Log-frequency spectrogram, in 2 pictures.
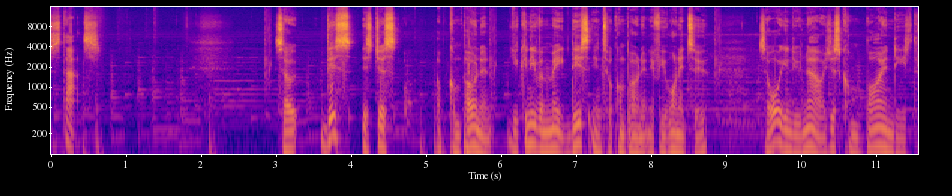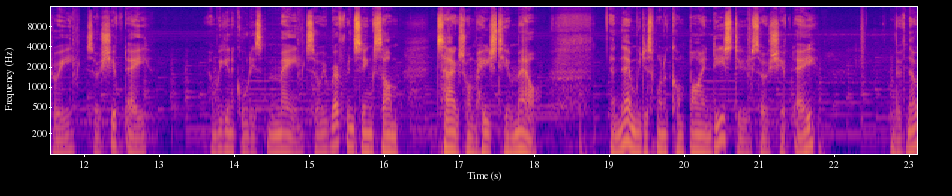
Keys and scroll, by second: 12.4 shift+a, 21.3 shift+a.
